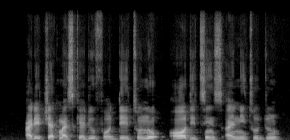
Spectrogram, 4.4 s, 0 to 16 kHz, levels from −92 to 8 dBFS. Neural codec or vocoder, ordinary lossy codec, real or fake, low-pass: none; none; real; 14.4 kHz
